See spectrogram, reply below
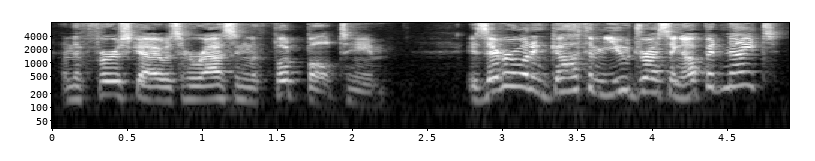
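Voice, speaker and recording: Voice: medium pitch, lively intonation, brisk, fairly bright tone, voice pushed up. A man voicing a young, wisecracking superheroine with a casual, emphatic manner in a story reading. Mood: concerned, casual.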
